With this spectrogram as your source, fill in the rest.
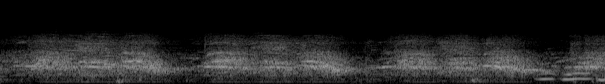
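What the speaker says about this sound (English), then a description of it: "Absolutely, the crowd has lost their mind." A wrestling arena crowd chants in loud rhythmic bursts, three swelling waves of massed voices with brief dips between, accompanied by low thumps, close and intense.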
